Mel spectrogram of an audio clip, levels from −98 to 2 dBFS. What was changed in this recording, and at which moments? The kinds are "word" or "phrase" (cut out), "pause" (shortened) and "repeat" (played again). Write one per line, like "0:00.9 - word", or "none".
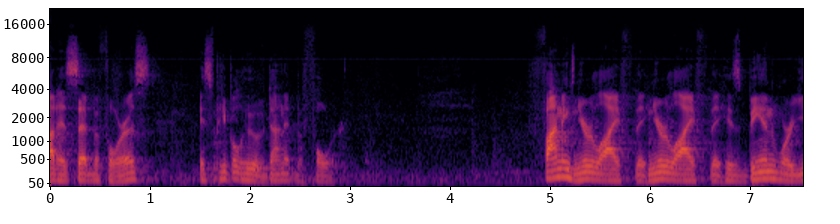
0:01.6 - word
0:05.2 - word
0:06.0 - repeat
